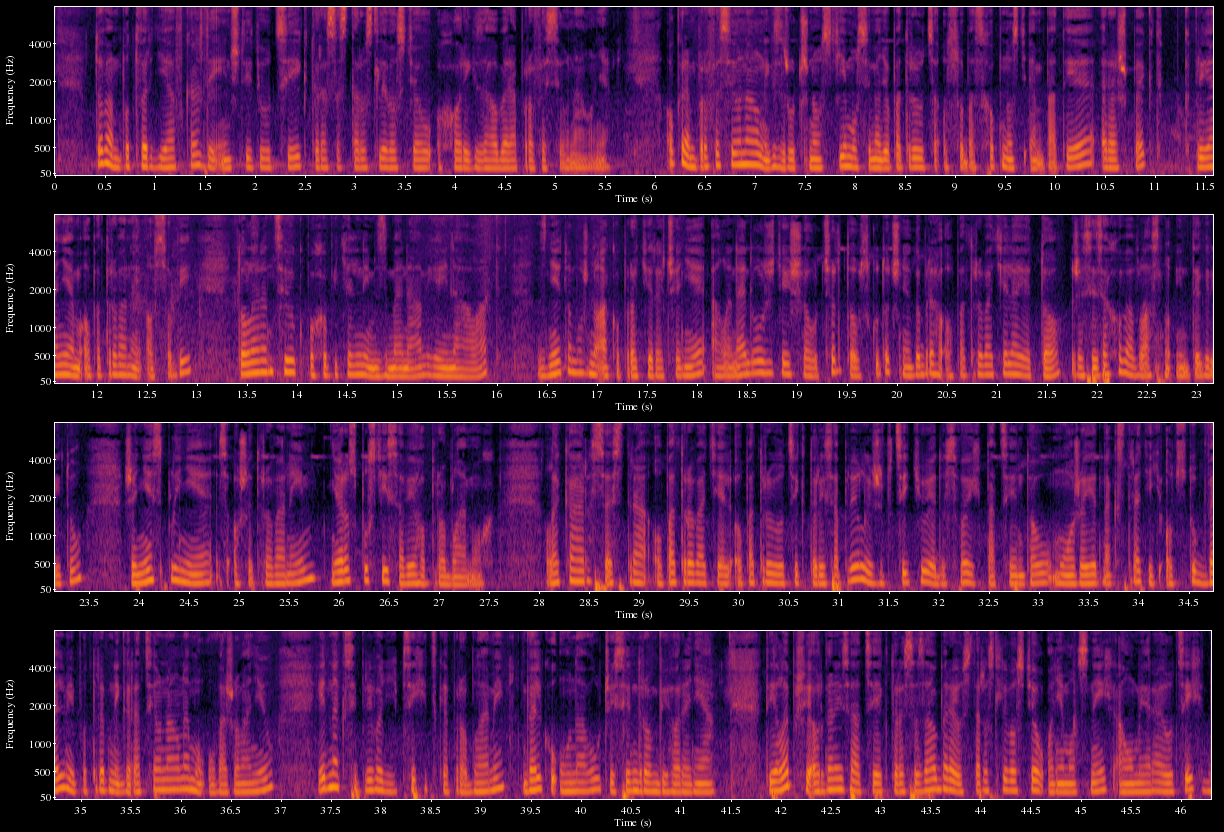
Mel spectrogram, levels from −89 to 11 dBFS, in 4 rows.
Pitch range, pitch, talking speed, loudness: 145-180 Hz, 155 Hz, 130 wpm, -23 LUFS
